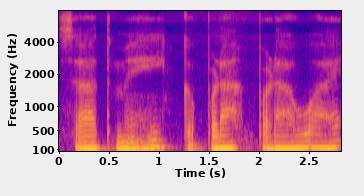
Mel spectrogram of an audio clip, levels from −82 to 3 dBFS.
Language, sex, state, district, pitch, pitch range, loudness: Hindi, male, Himachal Pradesh, Shimla, 135 Hz, 125-140 Hz, -14 LUFS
